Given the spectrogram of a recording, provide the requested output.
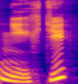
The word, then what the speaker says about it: нігті: можемо це відбувається у словах де звуки уподібнюються один до одного за глухістю таких слів 5 легко вогко кігті нігті дьогтьом нам складно зрозуміти яку ж саме літеру писати у цих словах адже у вимові дзвінкий г уподібнився до глухого х тому для того аби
